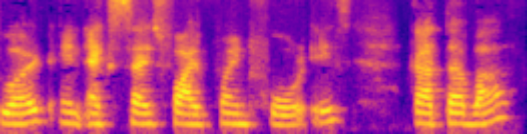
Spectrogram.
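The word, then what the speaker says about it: كَتَبَ: So it is just 1 second, ka-ta-ba. So we should try to avoid it when we are practicing. We don't say it like kataba, not in a relaxed manner. Just give equal time to each.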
